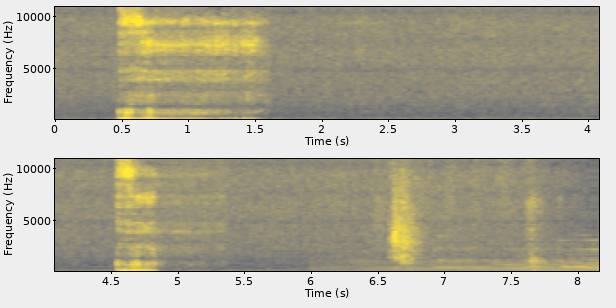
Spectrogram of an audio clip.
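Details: Dachshund snoring while asleep; two loud, rough, rumbling snores a few seconds apart, with soft music in the background.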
